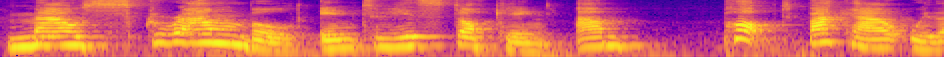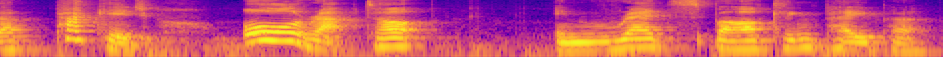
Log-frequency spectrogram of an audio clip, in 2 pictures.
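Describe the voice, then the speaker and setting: A woman's voice: fairly low pitch, fairly bright tone. A woman teacher reading a story expressively to young children.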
